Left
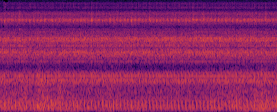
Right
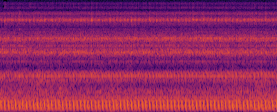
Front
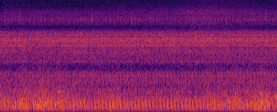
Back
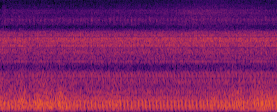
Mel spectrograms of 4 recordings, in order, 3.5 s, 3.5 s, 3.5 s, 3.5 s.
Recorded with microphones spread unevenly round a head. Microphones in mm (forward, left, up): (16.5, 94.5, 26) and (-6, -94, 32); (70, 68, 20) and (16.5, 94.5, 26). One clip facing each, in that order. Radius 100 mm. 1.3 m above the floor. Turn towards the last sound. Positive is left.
turn(degrees=-120)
